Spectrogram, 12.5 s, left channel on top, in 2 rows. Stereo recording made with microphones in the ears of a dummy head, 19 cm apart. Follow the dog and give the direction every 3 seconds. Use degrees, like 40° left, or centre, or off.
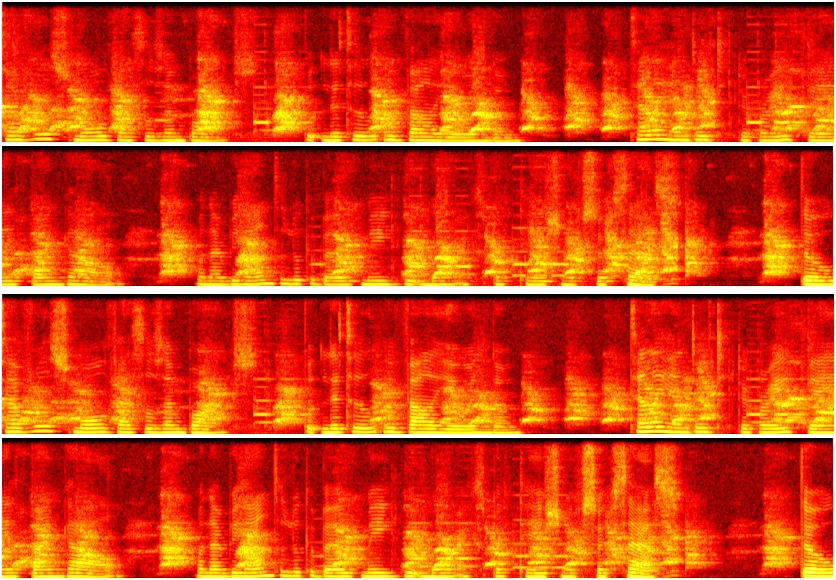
50° left, 30° left, centre, 30° left.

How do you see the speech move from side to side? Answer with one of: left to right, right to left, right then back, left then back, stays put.
stays put.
